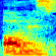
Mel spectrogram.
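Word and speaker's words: honest: যেমন হি ইজ অ্যান অনেস্ট ম্যান এখানে অনেস্ট উচ্চারণ করতে গেলে আমরা এইচ এর উচ্চারণ করি না আমরা অনেস্ট বলি না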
